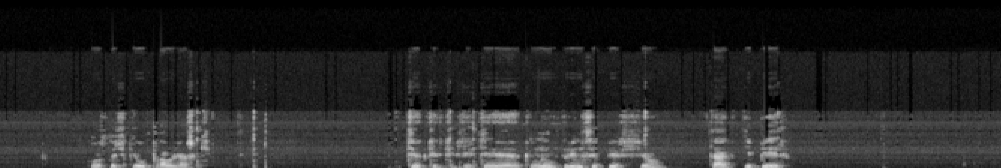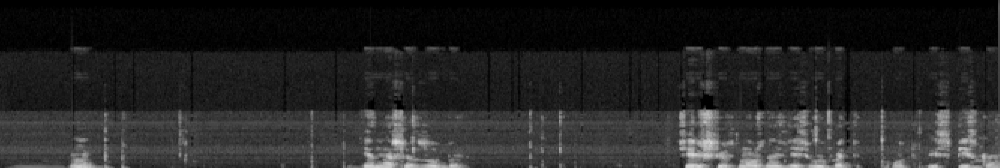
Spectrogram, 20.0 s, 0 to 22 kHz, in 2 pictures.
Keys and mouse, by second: 1.9 shift+middle click, 4.0 shift+middle click, 4.8-6.6 middle drag, 10.9 KP_3, 14.0 click, 15.4 shift+click, 18.3 shift+middle click.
